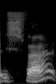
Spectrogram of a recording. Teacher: తర్వాత విశ్వాలో తాళవ్య శకారం, అంటే కొంచెం మైల్డ్ గా ప్రొనౌన్స్ చేయాలి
